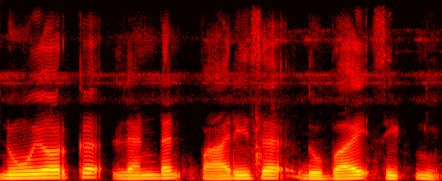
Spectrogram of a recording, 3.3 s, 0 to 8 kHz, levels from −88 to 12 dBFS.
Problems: low volume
